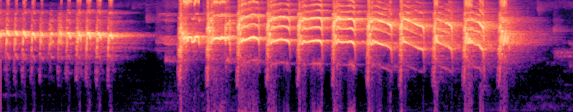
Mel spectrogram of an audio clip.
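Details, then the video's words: Grey-cheeked bulbul giving full mbeset singing as a master recording for other cucak jenggot: a fast high chatter gives way to louder, harsher squawking notes with downward slurs, about three per second, fading at the end. "Cucak jenggot gacor full mbeset"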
